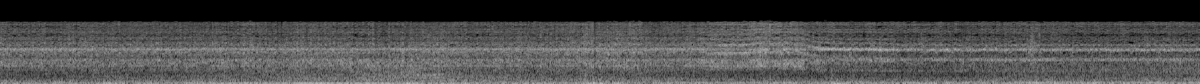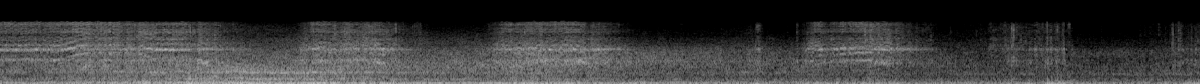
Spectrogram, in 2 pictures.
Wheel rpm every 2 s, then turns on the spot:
230, 230, 240, 230, 180, 160, 180, 80, 70, 20, 50, 10.
none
